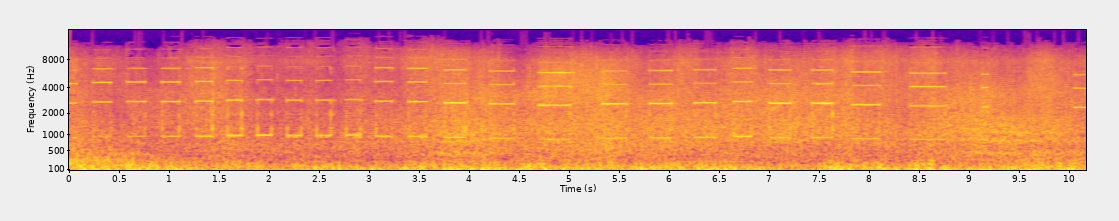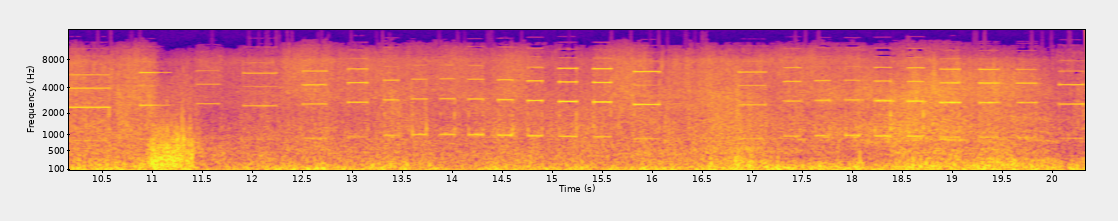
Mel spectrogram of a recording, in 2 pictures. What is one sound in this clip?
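A flight instrument beeps rapidly, its pitch rising and falling.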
